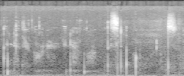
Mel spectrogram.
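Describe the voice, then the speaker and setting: Whispered speech in a gentle tone comes through over noticeable background noise. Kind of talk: whispered bedtime storybook reading, ASMR. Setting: studio, quiet close-mic recording. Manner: whispered, soft, gentle.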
